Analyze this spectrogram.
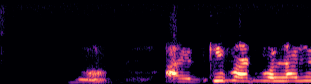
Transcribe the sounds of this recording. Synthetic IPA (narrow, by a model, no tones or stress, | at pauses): ɦɔ̃ | aɾkipaʈbolːad͡ʒe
